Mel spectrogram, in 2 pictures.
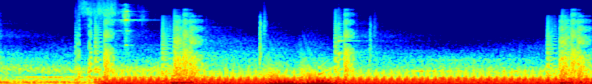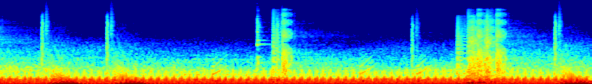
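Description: Electronic game music hums with a low, steady drone.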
